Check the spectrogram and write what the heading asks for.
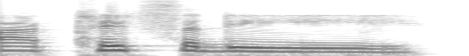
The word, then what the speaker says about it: ทฤษฎี: รูป ออ นะ คะ ส่วน เอ่อ เสียง ริ นะ คะ รอ รึ นะ คะ แต่ ออก เสียง เป็น ริ นะ คะ ก็ อย่าง เช่น คำ ว่า ทฤษฎี กฤษนา อมฤทธิ์ นะ คะ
